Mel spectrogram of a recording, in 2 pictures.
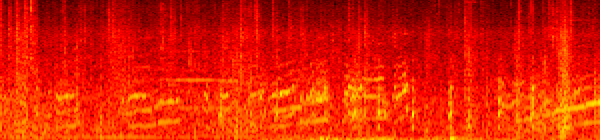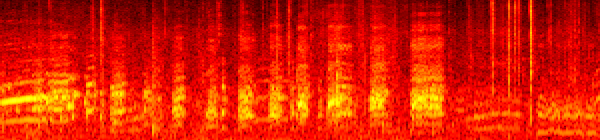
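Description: Chickens clucking: drawn-out calls that bend up and down in pitch, then a quick run of short clucks, about three a second, in the second half.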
